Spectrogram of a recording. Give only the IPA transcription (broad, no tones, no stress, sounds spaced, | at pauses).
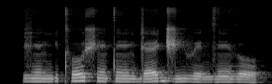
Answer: ɣ ẽ ŋ i tʰ o ʃ ẽ t ẽ ɡ ɛ d͡ʒ i β e n z ẽ ð o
